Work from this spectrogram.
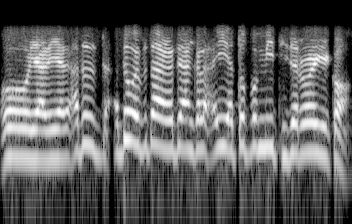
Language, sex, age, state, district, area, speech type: Manipuri, male, 45-60, Manipur, Imphal East, rural, conversation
